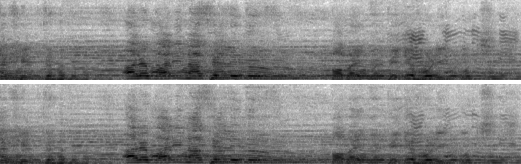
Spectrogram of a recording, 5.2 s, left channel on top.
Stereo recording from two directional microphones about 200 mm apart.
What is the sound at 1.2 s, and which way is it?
A man's voice, 25° left (ahead or behind).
